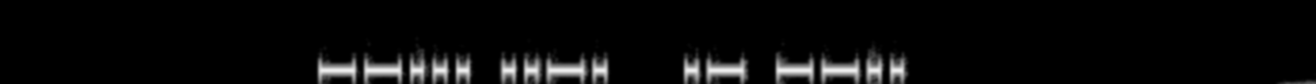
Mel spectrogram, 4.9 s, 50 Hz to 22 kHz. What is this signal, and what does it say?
Morse code, heard as a keyed tone, about 28 wpm, 700 Hz. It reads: 7F AZ
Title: Field Day Exchanges Encore - 28wpm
